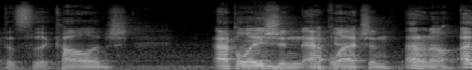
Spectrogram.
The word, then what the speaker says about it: Appalachian: that they were filming and uh you say appalachin yeah that's how you pronounce that I don't know I always say it cuz it's like appalachin State like that's the col Appalachian Appalachian I don't know I think either way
